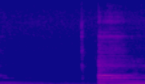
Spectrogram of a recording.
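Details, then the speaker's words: New Fender American Performer Mustang short-scale bass during setup: an open string rings with a faint buzzy rattle that traces to the headstock and stops when held there. It is probably nut related, not fret buzz. "that's the rattle if I hold it there it's not happening I'm going to say that that rattle is probably something nut related and I'm not inclined to mess with the nut just now"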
